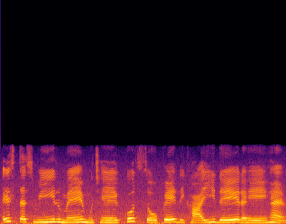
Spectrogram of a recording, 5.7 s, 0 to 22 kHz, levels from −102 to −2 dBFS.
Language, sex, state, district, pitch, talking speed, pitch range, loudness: Hindi, female, Madhya Pradesh, Katni, 225 Hz, 105 wpm, 210-245 Hz, -13 LUFS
